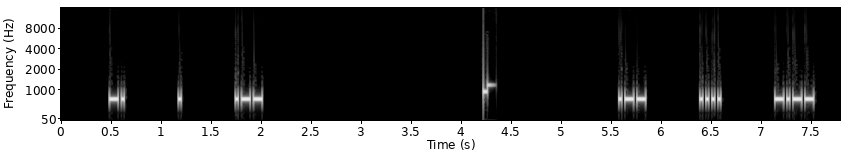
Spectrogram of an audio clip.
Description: Morse code, heard as a keyed tone, about 40 wpm, spaced as for 14 wpm, 690 Hz. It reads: NEW WHY
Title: 6x Character Spacing - Top 300 Words - 40wpm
